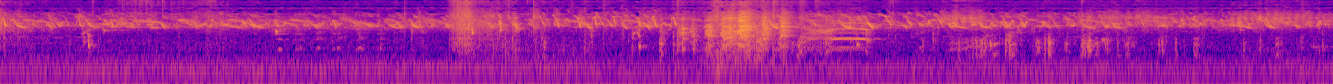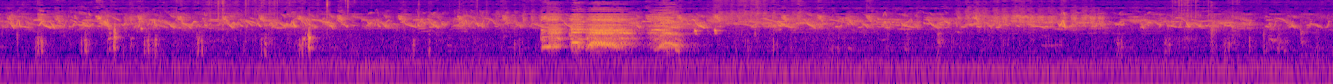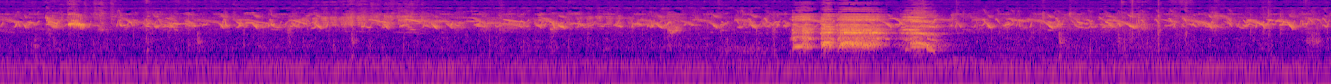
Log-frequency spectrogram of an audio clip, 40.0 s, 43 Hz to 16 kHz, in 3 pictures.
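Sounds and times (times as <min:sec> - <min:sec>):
chicks peeping: 0:00.0 - 0:39.9
hens clucking: 0:00.0 - 0:39.9
rooster crowing: 0:07.2 - 0:08.8, 0:18.7 - 0:20.3, 0:34.6 - 0:36.2.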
